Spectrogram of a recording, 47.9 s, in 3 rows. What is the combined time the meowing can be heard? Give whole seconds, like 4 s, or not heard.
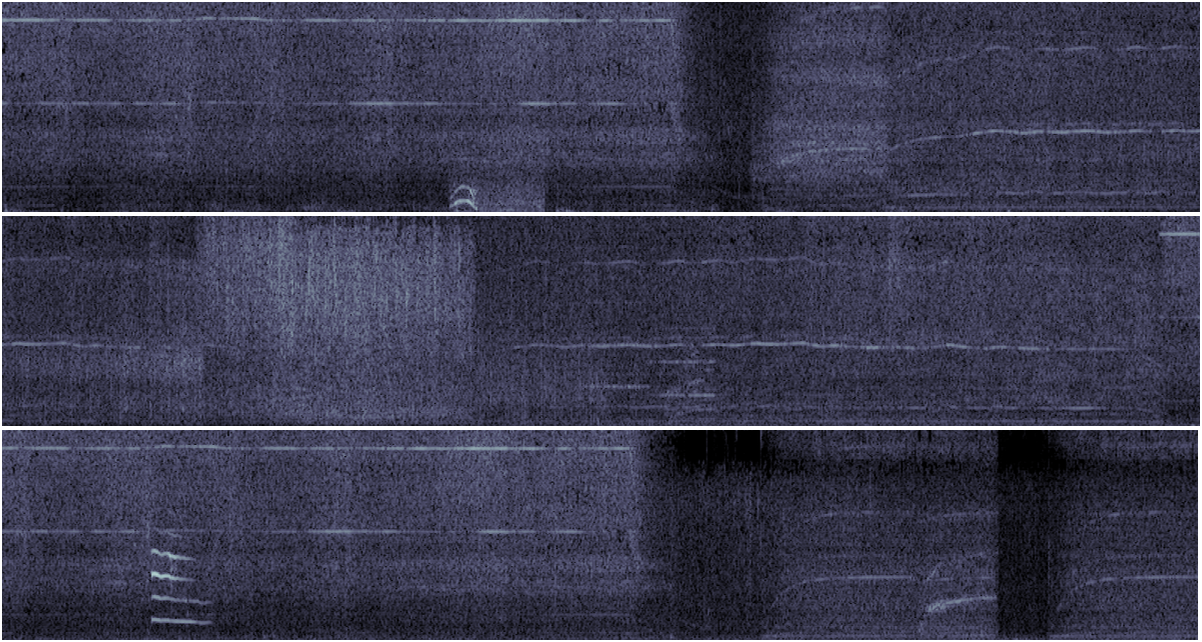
4 s.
